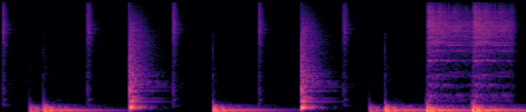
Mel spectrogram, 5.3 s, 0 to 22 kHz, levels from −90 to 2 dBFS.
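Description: Nothing in this music stood out as a technical fault on listening.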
